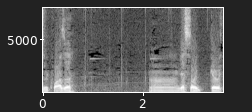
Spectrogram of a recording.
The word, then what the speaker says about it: Rayquaza: I think the official pronunciation is Rayquaza.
